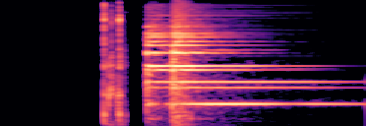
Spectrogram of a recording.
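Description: Subscribe-button sound effect: a quick double click, then a notification bell chime struck twice in quick succession, its bright tones ringing on and slowly fading.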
